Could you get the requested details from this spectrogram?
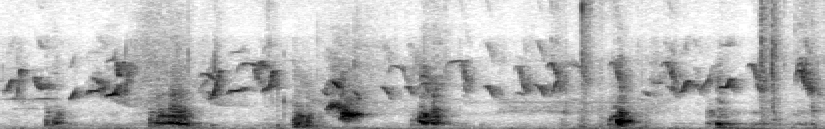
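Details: Chicks gathered to drink, steady high-pitched peeping from many birds, quieter, with soft repeated taps roughly every half second.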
